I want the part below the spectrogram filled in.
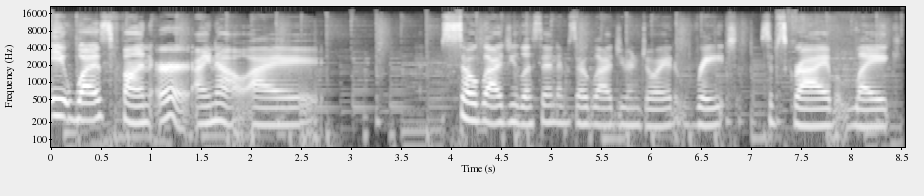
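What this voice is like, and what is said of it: Creaky vocal fry voice. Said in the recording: “my vocal fry”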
